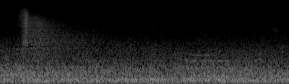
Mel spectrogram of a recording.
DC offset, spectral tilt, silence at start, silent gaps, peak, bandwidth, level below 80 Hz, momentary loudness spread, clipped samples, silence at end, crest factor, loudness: 0.2%; -5.5 dB/octave; 0 s; none; -24 dBFS; 16 kHz; -56 dBFS; 3 LU; under 0.1%; 0 s; 14 dB; -38 LUFS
